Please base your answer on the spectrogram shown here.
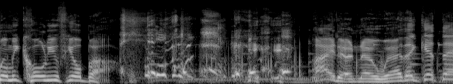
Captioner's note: peppa and george giggle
